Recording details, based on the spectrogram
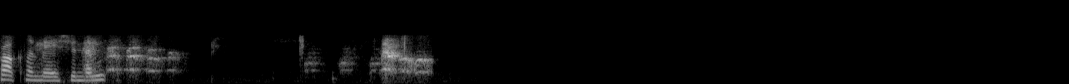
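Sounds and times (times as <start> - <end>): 
speech: 0.0 - 1.3
dogs at home barking and yipping: 0.9 - 1.9, 3.0 - 4.4.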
